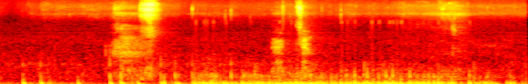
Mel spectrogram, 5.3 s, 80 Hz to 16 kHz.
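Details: Nana, a 17-year-old female Shiba Inu with signs of dementia, seems about to bite and gives a low throaty growl. Scattered grunts build into a steady rumbling drone over the last three seconds, with faint clicks and music behind.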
